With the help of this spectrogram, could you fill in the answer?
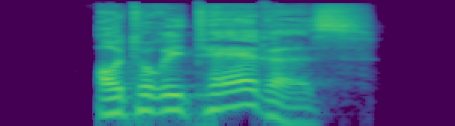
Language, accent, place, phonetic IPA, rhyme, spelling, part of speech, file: German, Germany, Berlin, [aʊ̯toʁiˈtɛːʁəs], -ɛːʁəs, autoritäres, adjective, De-autoritäres.ogg
- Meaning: strong/mixed nominative/accusative neuter singular of autoritär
